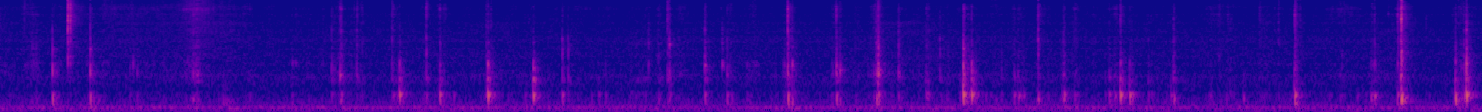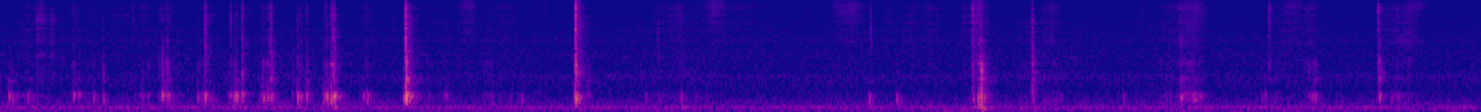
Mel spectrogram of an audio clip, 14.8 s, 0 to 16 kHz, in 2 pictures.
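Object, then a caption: Small plastic cream jar. Long nails tap and scratch the body of a small orange plastic cream jar with a white lid, held in both hands. Quick, light, clicky taps with a hollow tone around 570 Hz come in irregular bursts, mixed with soft scratching and a faint steady low hum beneath. Each tap dies away almost instantly.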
